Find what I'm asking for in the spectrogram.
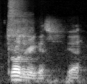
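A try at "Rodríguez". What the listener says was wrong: Rodriguez. No silent R. They use that R.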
